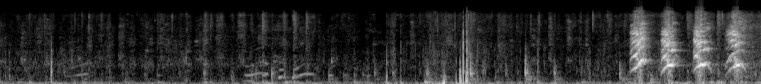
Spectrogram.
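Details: Puppies giving faint squeaky whines early on, then a run of four loud, high, harmonic yelping whimpers about half a second apart near the end, with soft rustling in between.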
